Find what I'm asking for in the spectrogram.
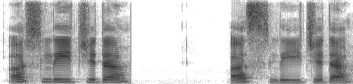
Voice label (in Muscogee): "vslecetv", Muscogee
